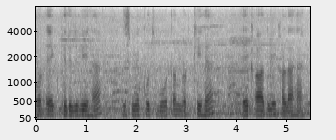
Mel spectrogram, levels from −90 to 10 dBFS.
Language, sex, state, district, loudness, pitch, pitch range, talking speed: Hindi, male, Uttar Pradesh, Saharanpur, -19 LUFS, 125 Hz, 120-140 Hz, 155 wpm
